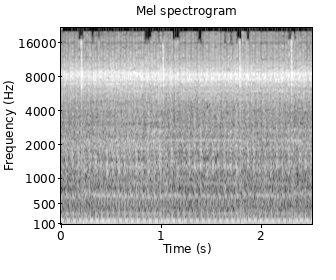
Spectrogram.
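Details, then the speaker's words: Honda CB250 twin bobber project, warm, at idle: low and lumpy, popping and backfiring though both cylinders fire; it cuts out with more revs. The carb is known good; the owner suspects timing or valve clearances. "So we are cooking on both cylinders. But that popping is not great. That's interesting."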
